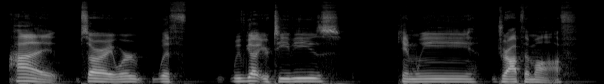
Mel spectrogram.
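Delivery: ordinary delivery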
